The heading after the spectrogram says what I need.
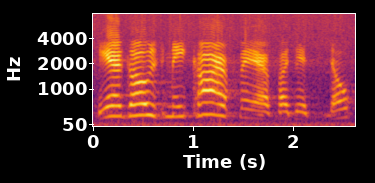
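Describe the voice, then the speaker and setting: Woman voicing a slangy boy in the bleachers, old-time dialect, high voice, very slow delivery. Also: pushed and bright, a little hiss or hum, full character voice, poor audio. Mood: boastful. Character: rowdy young male baseball fan, excitable. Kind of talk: comic poem recitation.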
